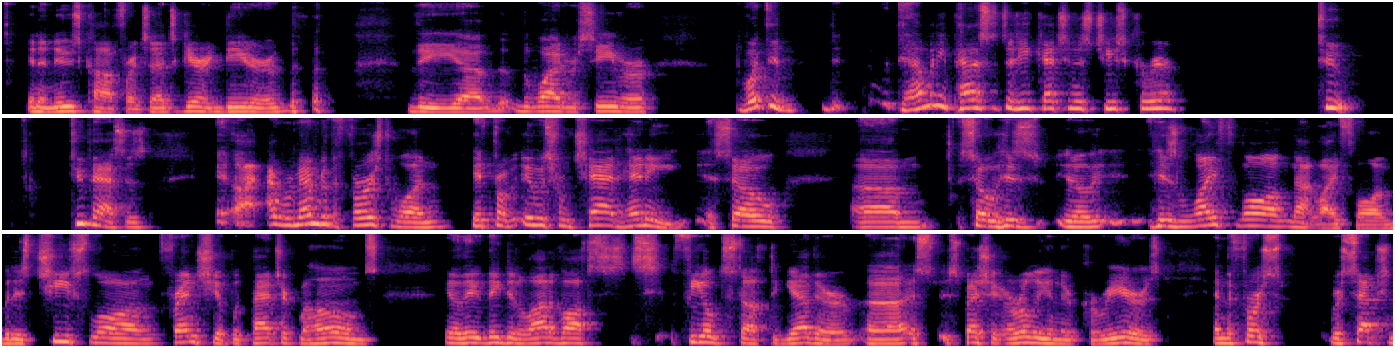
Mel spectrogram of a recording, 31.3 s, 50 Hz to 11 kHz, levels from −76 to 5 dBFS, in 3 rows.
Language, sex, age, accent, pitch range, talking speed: English, male, 40-59, American, 130-180 Hz, 155 wpm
